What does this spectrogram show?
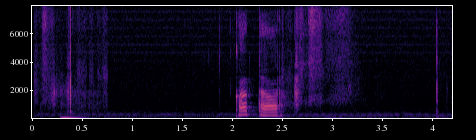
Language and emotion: Russian, neutral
